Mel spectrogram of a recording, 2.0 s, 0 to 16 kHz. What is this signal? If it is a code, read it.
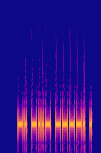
Morse code, heard as a keyed tone, about 36 wpm, 700 Hz. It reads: NX9E
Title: USA Call Signs - 4 Characters - Repeated 3x - 35wpm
